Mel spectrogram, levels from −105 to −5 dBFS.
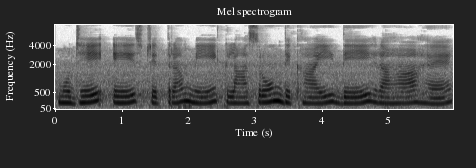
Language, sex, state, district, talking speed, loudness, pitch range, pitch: Hindi, female, Madhya Pradesh, Umaria, 90 wpm, -15 LUFS, 170-195 Hz, 175 Hz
